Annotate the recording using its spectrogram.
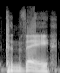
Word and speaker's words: Convai: So they they got together with a company called Convai, except it's spelled V A I huh? – Mm-hmm.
